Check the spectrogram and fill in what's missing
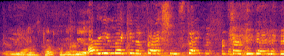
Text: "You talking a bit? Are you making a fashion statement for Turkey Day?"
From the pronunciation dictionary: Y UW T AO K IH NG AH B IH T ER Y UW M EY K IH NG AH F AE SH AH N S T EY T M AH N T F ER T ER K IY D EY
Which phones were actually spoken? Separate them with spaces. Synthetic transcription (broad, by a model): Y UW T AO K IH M AH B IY ER Y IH M EY K IH NG AH F AE SH AH N S T EY T M AH N T F ER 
